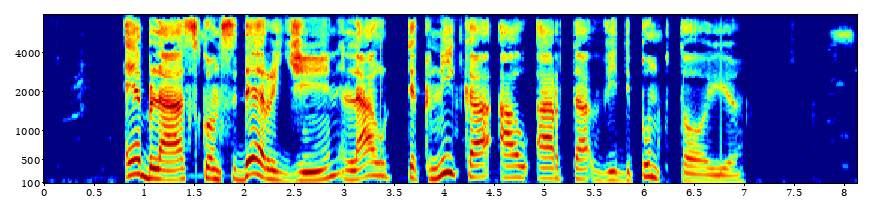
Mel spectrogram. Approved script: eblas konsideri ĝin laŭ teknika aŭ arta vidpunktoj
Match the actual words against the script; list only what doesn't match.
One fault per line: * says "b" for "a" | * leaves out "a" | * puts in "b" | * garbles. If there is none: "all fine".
all fine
